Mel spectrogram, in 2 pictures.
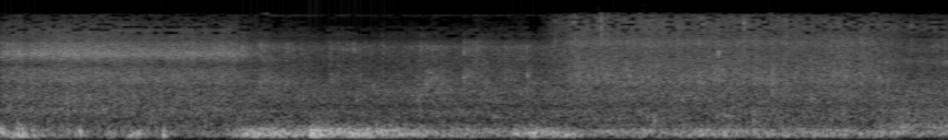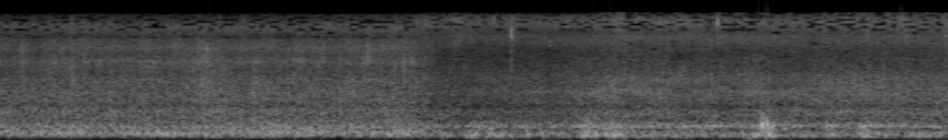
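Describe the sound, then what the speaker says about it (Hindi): Heavy rain pours steadily during a storm in Punjab, with a deep rumble of thunder rolling in early on, loud and close, and a constant hiss of raindrops on surfaces throughout. "लाहौर समेत पंजाब के कई शहरों में बारिश।"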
